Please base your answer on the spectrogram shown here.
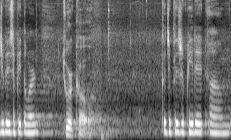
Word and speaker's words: turco: Your word is turco. Turco. May I please have the alternate pronunciations? There's just turco.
